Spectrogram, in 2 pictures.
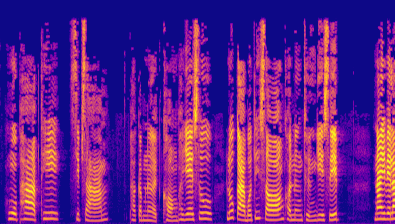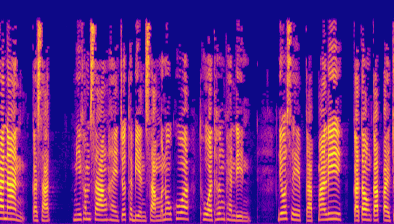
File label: good news thai northeastern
